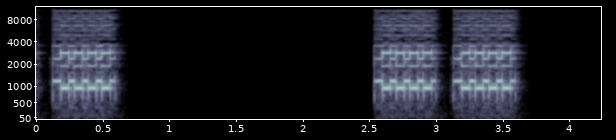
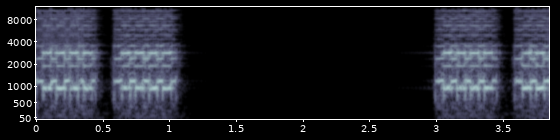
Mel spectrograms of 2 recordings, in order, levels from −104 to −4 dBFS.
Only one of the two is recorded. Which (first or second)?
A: first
